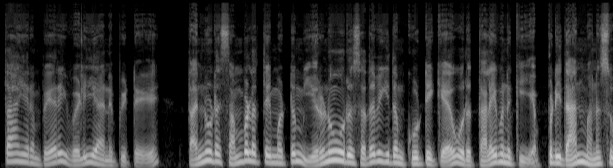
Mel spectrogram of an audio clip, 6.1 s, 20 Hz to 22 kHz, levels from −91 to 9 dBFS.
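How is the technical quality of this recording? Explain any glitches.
The recording has one fault, automatic gain rising, and it lasts nearly the whole clip, from 0.05 s to the end. The automatic gain control judged the incoming speech too quiet and kept raising its gain, so the voice and the background noise swell together. Compressor pumping would rise and fall with each phrase. Here the noise floor climbs with the voice in one slow, steady rise.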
